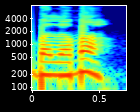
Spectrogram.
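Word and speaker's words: bağlama: בגלמה. – בגלמה. – אבל כתוב באינטרנט, אני בדקתי, שלא מבטאים את הגימל, אומרים בלמה.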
